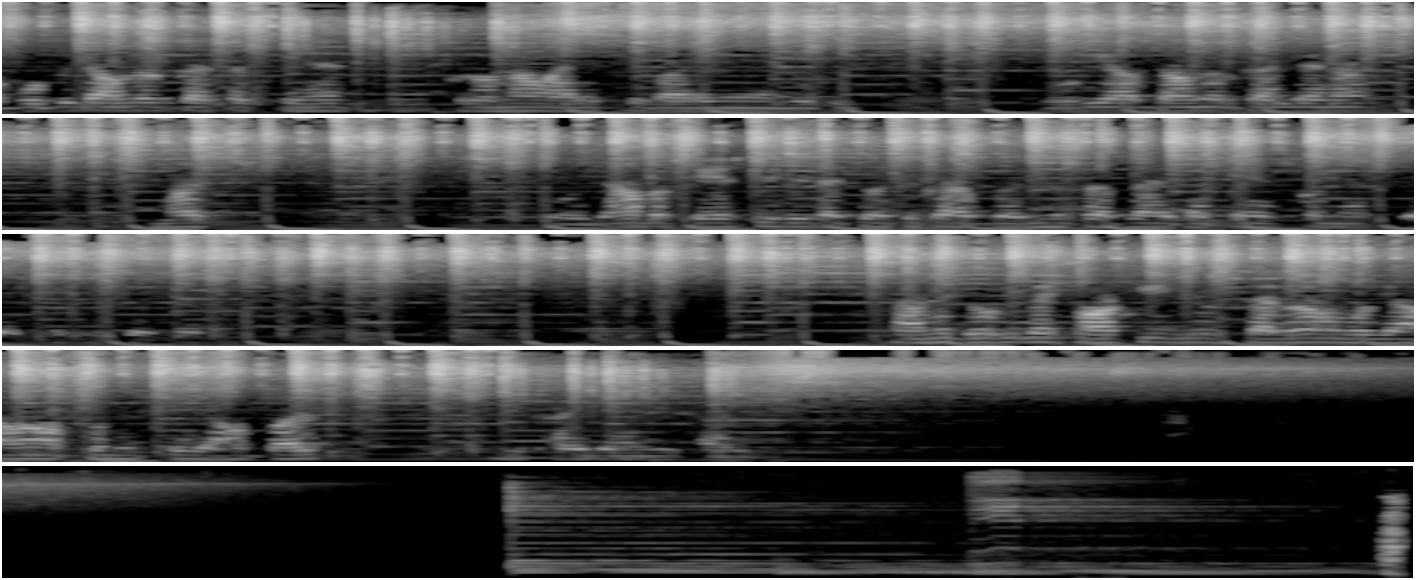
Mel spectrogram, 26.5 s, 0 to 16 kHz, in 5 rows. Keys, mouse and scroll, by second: 0.1 space, 0.2 click, 0.5 [, 0.8-4.0 drag, 5.2 space, 5.4 click, 5.8 space, 6.0 click, 6.5 ctrl+-, 7.0-9.5 typing, 7.1 click, 7.9 click, 13.7 [, 13.8 [, 14.1 [, 14.2 click, 17.6 ], 17.9 click, 20.3 z, 23.4 typing, 24.1 click, 25.0-25.4 typing, 25.8-26.4 drag.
